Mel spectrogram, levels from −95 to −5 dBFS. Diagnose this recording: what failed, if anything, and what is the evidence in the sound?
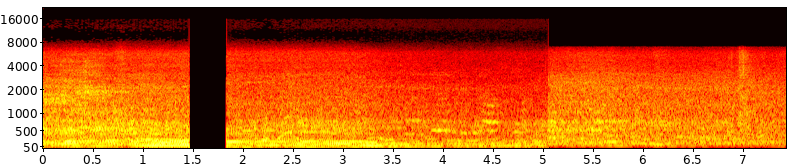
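The sound cuts out abruptly at 1.46 s and resumes at 1.83 s, leaving about 375 ms of silence with no room tone underneath. This is an audio dropout to silence at the capture or driver stage, likely a momentary loss of the input device or its link while the recorder kept writing silence.

From 5.05 s to the end, the sound turns duller and boxier. Nothing remains above 6.9 kHz, the level shifts by about 5 dB, and a faint new noise floor appears, with no silent gap at the change. This is the input switched to a poorer device, likely a narrower-band microphone or headset path taking over the capture mid-recording.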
